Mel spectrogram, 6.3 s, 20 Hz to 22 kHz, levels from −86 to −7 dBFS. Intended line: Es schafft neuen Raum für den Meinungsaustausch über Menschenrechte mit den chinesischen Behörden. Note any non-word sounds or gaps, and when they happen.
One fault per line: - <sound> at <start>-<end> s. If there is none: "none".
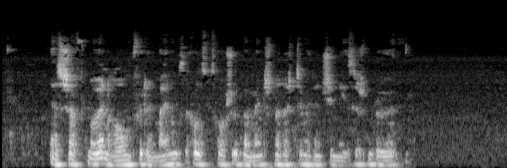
none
